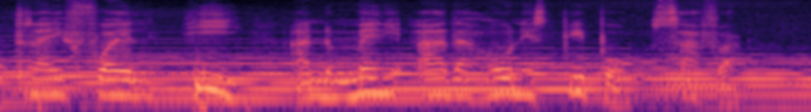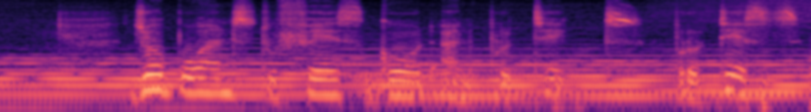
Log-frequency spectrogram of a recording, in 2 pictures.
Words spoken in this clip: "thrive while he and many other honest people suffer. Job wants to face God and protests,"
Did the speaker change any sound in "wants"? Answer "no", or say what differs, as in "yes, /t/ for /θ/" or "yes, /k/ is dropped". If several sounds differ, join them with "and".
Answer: no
